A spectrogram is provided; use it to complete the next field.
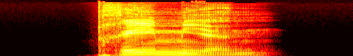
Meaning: plural of Prämie
- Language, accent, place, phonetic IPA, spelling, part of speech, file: German, Germany, Berlin, [ˈpʁɛːmi̯ən], Prämien, noun, De-Prämien.ogg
